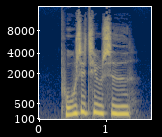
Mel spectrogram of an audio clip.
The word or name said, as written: positivside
